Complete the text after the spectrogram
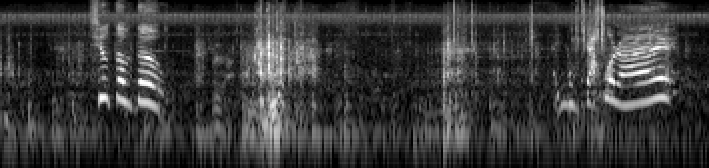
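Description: A young boy calls out in a high voice nearby.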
